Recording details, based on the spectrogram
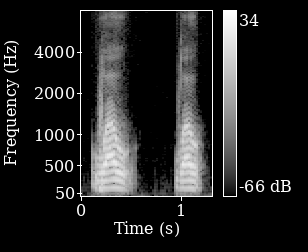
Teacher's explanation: ketika kita mengucapkan huruf wow, itu di asyafatain kerasa kita mengucapkan, dan di rongga mulut juga kita merasakan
